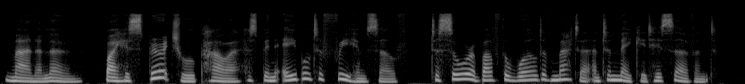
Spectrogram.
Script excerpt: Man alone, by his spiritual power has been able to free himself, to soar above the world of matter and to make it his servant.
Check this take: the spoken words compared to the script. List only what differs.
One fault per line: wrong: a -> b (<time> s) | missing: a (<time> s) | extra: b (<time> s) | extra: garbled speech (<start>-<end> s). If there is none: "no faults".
no faults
